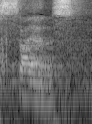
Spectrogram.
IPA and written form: ˈsaɪəns (science)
